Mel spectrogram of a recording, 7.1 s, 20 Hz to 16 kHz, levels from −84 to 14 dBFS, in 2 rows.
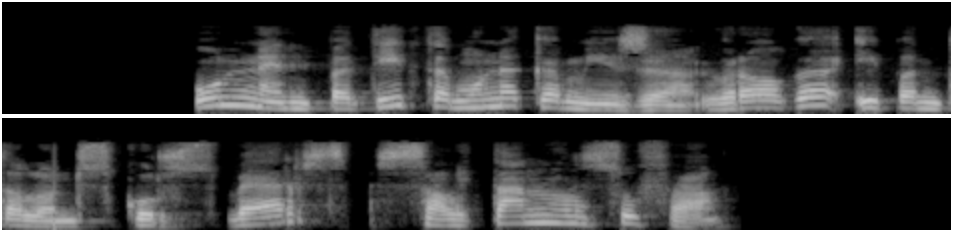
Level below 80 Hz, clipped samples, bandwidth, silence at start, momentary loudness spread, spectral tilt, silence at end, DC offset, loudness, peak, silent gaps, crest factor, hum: -60 dBFS; under 0.1%; 8 kHz; 0.7 s; 5 LU; -4.5 dB/octave; 0.9 s; under 0.1%; -19 LUFS; -2 dBFS; 4.89-4.93 s; 18 dB; none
